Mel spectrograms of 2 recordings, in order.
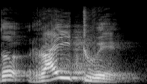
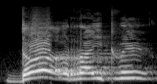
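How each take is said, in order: First: The stress falls on the word "right". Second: The stress falls on the word "the". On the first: Importance is given to what is actually right. The speaker calls it right. "The emphasis must be on right" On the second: Importance is given to the particular established way. The speaker calls it wrong. "The or right"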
